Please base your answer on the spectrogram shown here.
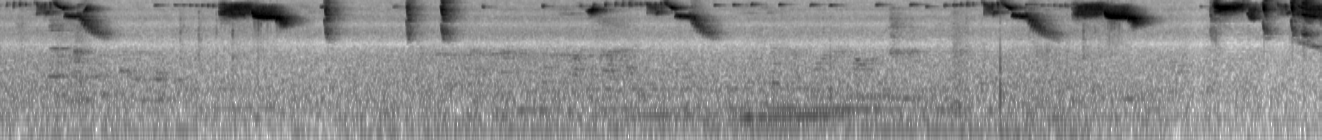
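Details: A female blue-black grassquit calls in the wild with high buzzy falling notes, mixed with quick sharp clicks and ticks between phrases.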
